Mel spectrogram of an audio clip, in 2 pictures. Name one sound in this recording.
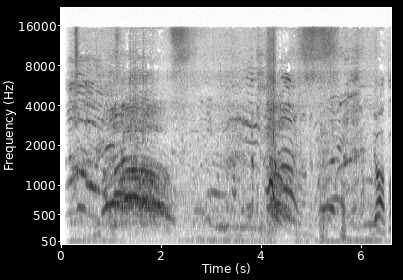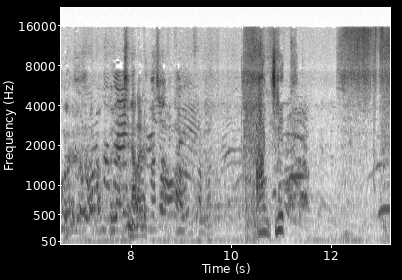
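A crowd of young men and women shouts and cheers close by, outdoors.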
